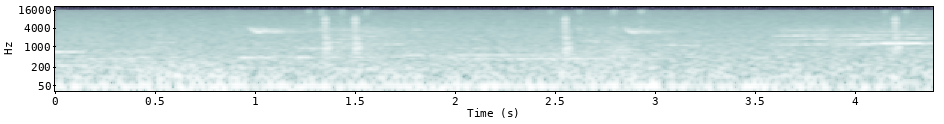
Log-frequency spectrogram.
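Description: Faint background with a few sharp clicks, typical of a computer mouse being clicked, and several short high chirps that fall in pitch.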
